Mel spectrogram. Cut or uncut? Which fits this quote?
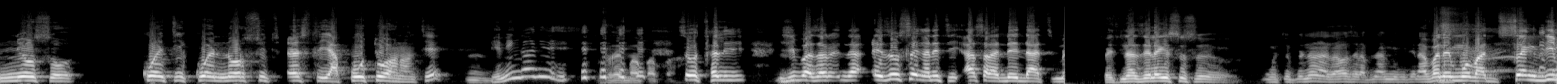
cut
